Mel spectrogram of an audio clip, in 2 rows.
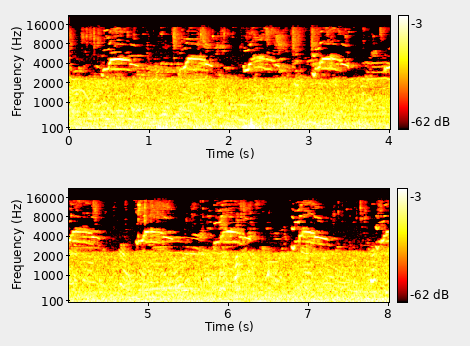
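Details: A herring gull chick, about 4–6 weeks old, begs for food largely ignored on the Eastbourne seafront, East Sussex, UK, at 4 pm on 12 August 2021. It gives high, thin, down-slurred piping calls about once a second over a steady roar of wind or traffic.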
